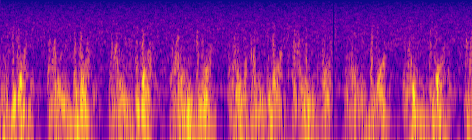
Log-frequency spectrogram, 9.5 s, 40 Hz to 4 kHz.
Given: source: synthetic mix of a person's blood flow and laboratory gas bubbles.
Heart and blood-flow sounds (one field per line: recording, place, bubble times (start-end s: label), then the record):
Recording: Doppler ultrasound of blood flow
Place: precordium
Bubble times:
0.00-0.04 s: bubbles
0.08-0.20 s: bubbles
From the record:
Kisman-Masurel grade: 111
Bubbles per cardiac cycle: 1 to 2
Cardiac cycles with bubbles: 1 to 10%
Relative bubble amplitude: barely perceptible (0.100 to 0.250)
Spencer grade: 1 (occasional bubble signal discernible with the cardiac motion signal, with majority of cardiac periods free of bubbles)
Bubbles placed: anywhere in the cardiac cycle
